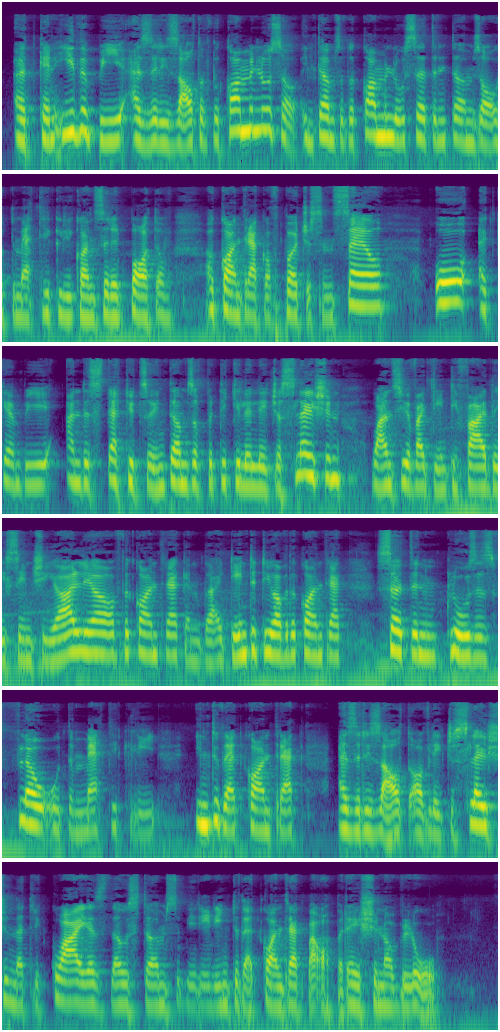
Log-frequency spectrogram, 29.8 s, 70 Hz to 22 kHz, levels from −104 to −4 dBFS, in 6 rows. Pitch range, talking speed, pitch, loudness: 175-210 Hz, 170 wpm, 190 Hz, -18 LUFS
